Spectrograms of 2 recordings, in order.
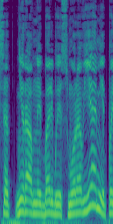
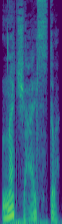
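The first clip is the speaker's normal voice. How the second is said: lower, slow and smug, savouring it; smug grin; 10 semitones lower, 4 dB quieter, slower than usual. A narrator's reading. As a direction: hand over the phone with a gloating grin. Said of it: "с довольной ухмылкой".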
